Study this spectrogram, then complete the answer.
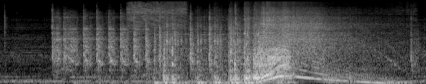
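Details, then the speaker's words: Honda CBR FireBlade, 25,000 miles, 150 psi compression, after restoring spark, airbox back on: cranking then catches on sprayed starting fluid with a rough burst and quick rev that rises and falls away. "I was so excited that I threw back on the airbox and called my friend over and he sprayed starting fluid while I cranked the bike and this is what happened"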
